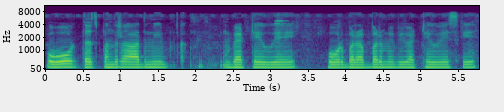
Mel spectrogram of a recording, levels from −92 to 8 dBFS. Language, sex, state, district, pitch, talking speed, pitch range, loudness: Hindi, male, Uttar Pradesh, Saharanpur, 135 Hz, 135 wpm, 135-140 Hz, -17 LUFS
